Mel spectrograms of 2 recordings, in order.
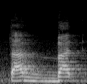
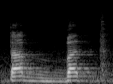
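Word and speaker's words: تَبَّتْ: তাব্বাত, এই দেখেন তাবা জবর তাব, বা জবর বা, তাব্বা, এটা কিন্তু তাসদিদের উচ্চারণ। তাব্বাত, এই যে বাতা জবর বাত, জজমের উচ্চারণ আমরা কিন্তু পড়েছি, বাতা জবর বাত, তাব্বাত।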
